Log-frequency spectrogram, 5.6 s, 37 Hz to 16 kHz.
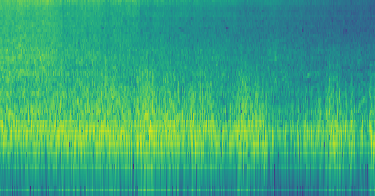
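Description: TEP70 diesel locomotive passing at close range with its engine running loud, the sound easing after about two seconds as the passenger coaches behind it roll by.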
